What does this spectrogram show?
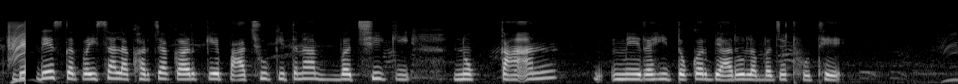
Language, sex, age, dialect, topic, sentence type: Chhattisgarhi, female, 18-24, Northern/Bhandar, banking, statement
